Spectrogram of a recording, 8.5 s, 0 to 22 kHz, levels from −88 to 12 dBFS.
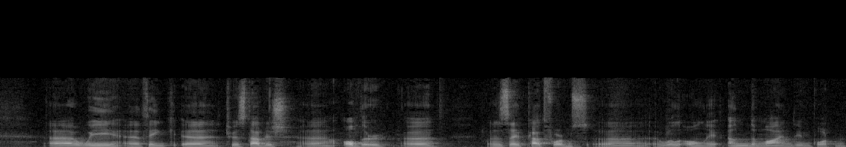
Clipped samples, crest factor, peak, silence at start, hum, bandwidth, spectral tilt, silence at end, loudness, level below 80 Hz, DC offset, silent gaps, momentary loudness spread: under 0.1%; 22 dB; -10 dBFS; 0 s; none; 11 kHz; -4 dB/octave; 0 s; -33 LUFS; -76 dBFS; under 0.1%; none; 9 LU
